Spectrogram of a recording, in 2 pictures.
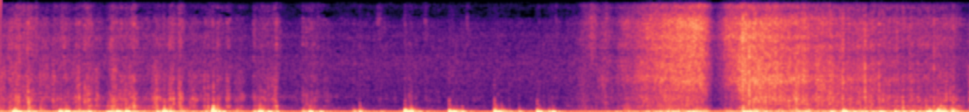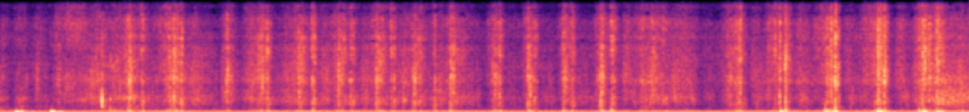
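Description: Fingertips and short nails scratch and dig fast into a low-pile brown synthetic carpet floor, then knuckles press and rub the pile. The result is a quick, uneven run of dull, muffled scratching thumps, nearly all low in pitch, over a steady low hum, with a softer, hissier rubbing stretch in the middle.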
